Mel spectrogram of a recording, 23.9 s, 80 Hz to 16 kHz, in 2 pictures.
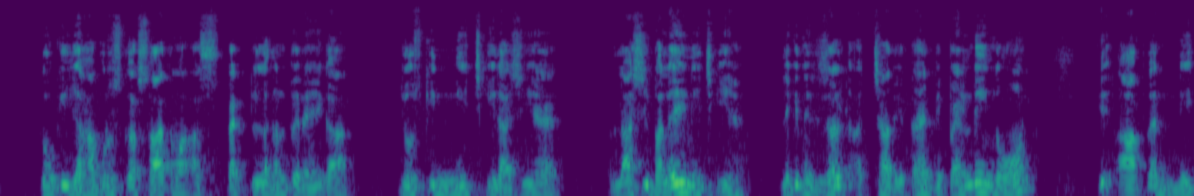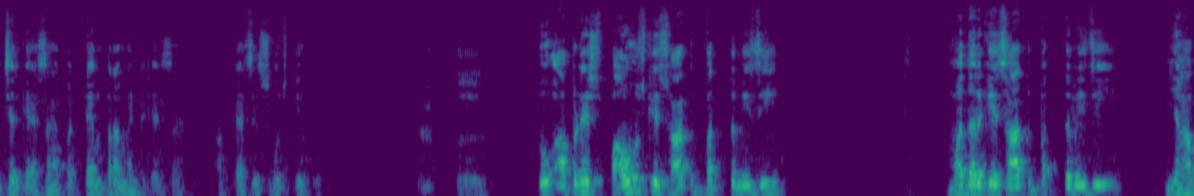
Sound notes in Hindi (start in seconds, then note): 10.9 नाक से की जाने वाली आवाज़; 16.4 गला साफ़ करने की आवाज़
